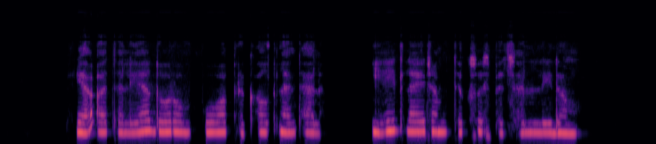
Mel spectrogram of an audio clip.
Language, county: Lithuanian, Šiauliai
